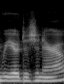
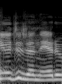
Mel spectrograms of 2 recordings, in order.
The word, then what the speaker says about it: Rio de Janeiro: And okay, that's the English way of saying Rio de Janeiro? Yeah. Okay. So I'm like, I think I made that out. Okay. Rio de Janeiro is how we would pronounce it in Portuguese.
